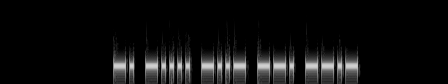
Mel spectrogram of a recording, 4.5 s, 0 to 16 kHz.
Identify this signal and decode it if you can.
Morse code, heard as a keyed tone, about 30 wpm, 700 Hz. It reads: N6XGQ
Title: USA Call Signs - 5 Characters - Repeated 3x - 30wpm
